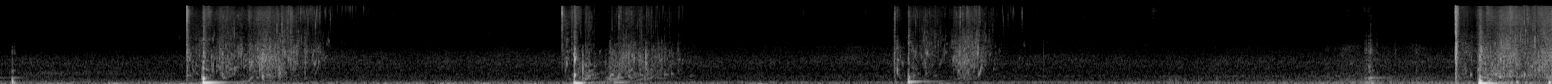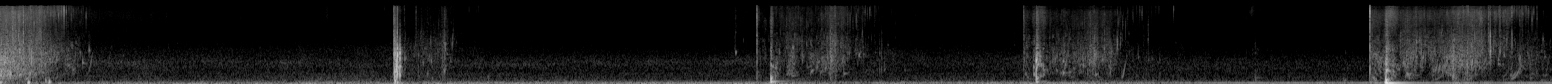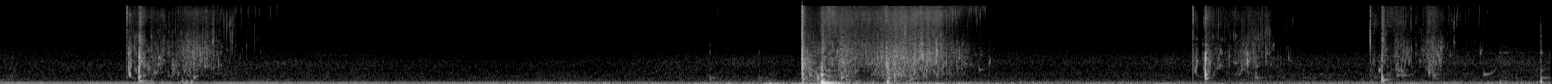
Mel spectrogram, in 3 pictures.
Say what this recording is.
stone in the water 080117-002 drop
stone in the water recorded in zoom H4n
water, field-recording, nature, sea, zoom, waves, ambient, stone, drop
